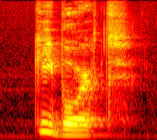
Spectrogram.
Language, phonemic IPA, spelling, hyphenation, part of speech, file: Dutch, /ˈki.bɔrt/, keyboard, key‧board, noun, Nl-keyboard.ogg
- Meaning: 1. keyboard (electrical keyboard instrument) 2. keyboard (input device for a computer)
